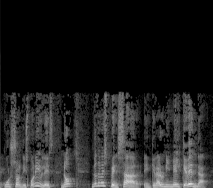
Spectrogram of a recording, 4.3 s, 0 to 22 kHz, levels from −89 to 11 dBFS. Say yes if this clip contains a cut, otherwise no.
yes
